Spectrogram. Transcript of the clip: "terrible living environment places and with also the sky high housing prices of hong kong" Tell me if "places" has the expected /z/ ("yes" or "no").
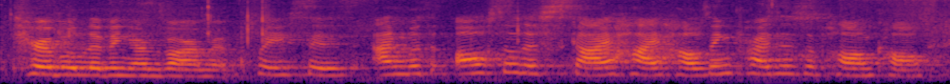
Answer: yes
